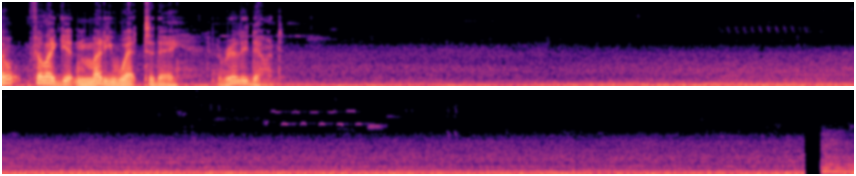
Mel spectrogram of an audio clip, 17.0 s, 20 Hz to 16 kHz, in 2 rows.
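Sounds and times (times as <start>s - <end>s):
small birds chirping: 0.0s - 5.0s, 10.4s - 13.2s
low background rumble: 0.0s - 17.0s.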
